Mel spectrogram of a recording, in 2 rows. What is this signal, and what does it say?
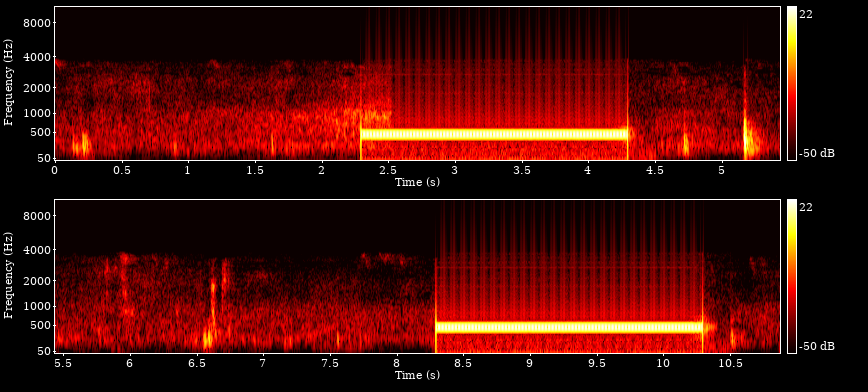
Ringback tone (North America), 440 + 480 Hz.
